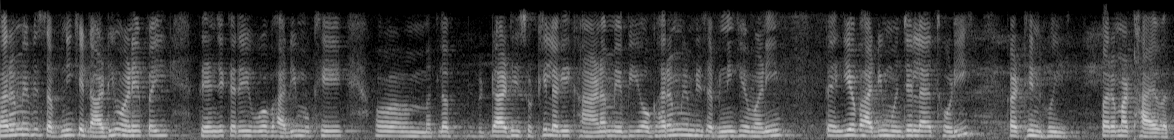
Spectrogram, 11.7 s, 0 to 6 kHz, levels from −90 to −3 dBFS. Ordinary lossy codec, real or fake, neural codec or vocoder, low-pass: AAC, 48 kbps; real; none; 5.4 kHz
